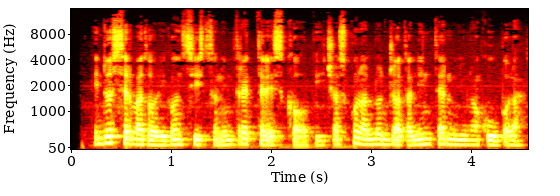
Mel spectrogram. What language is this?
Italian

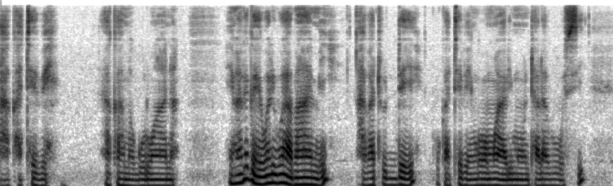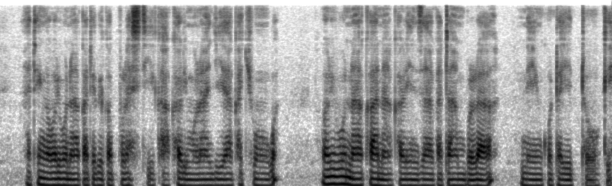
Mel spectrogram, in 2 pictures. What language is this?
Ganda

